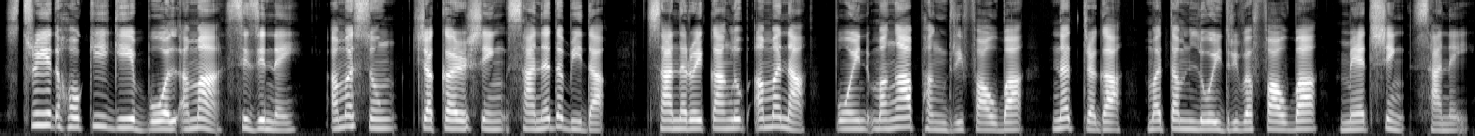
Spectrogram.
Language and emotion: Manipuri, neutral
